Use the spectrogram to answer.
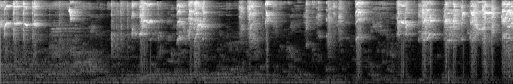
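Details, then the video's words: Conure giving rapid bursts of sharp, high chirps and short squawks in quick, uneven succession, about four per second, with faint low rumbling behind. "Conure bird"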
